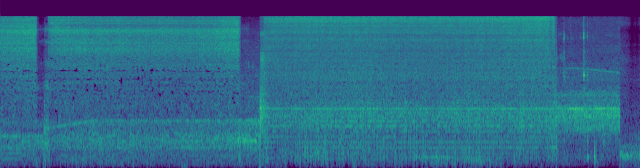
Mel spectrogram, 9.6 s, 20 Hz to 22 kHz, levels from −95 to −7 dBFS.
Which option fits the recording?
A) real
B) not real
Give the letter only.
A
